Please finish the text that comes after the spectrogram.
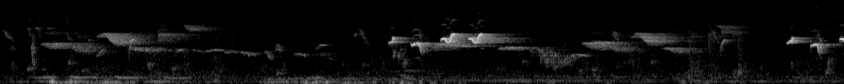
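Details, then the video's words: Black-naped oriole lure call: short, loud whistled notes in quick groups of three or four, some rising, some falling, over softer twittering chatter and faint low rumble. "KUTILANG EMAS \ CUCAK EMAS SUARA PIKAT GACOR"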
